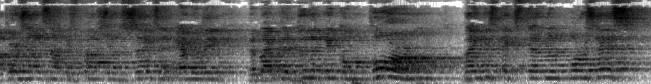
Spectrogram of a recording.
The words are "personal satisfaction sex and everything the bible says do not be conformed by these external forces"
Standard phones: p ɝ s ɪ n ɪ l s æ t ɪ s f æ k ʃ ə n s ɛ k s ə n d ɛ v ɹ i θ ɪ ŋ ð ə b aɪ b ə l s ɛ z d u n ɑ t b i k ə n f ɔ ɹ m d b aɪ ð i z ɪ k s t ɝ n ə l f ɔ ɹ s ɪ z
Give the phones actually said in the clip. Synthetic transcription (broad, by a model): p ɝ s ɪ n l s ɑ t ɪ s p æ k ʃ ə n s ɛ k s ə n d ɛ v ɹ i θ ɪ ŋ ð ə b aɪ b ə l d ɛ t d u n ɑ t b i k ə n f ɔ ɹ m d b aɪ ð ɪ s ɪ k s t ɝ n ə l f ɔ s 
